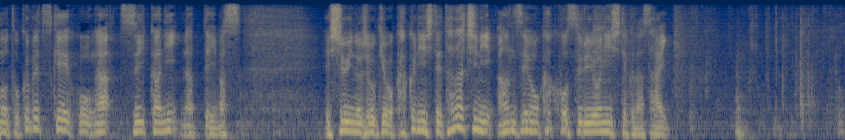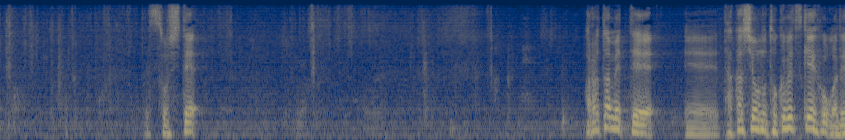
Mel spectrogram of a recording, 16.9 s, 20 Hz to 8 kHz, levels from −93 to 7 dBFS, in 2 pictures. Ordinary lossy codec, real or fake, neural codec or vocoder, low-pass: none; fake; vocoder, 24 kHz, 100 mel bands, Vocos; 7.2 kHz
